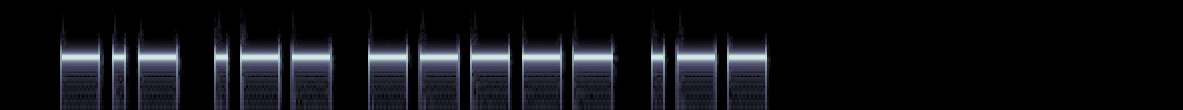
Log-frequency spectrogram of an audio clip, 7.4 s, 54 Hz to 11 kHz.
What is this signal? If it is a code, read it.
Morse code, heard as a keyed tone, about 15 wpm, 700 Hz. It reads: KW0W
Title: USA Call Signs - 4 Characters - Repeated 2x - 15wpm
